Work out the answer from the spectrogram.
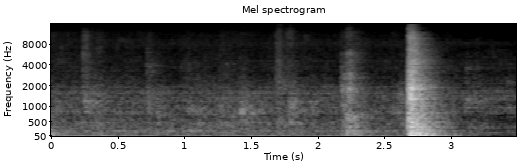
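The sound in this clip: A door shuts on an upstairs landing at night: a soft knock, then one firm, sharp thud near the end, preceded by faint, quiet movement.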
